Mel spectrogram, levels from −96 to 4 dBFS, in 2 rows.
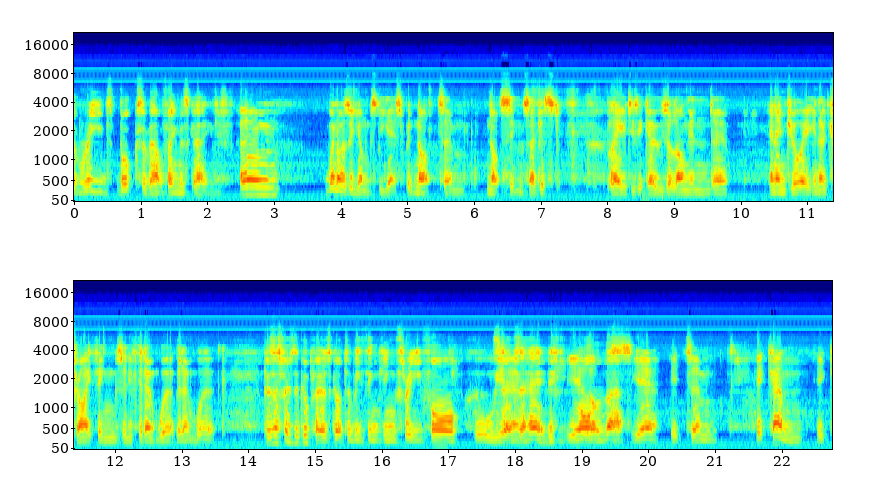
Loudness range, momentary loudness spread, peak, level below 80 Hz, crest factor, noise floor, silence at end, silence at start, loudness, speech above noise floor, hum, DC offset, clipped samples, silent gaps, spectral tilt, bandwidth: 4 LU; 14 LU; -4 dBFS; -62 dBFS; 18 dB; -47 dBFS; 0 s; 0 s; -20 LUFS; 25 dB; none; under 0.1%; under 0.1%; none; -1.5 dB/octave; 13 kHz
